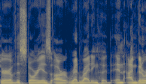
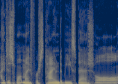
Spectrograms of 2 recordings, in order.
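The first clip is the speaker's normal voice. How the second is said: mock shy tone, quieter; 6 dB quieter than usual. Retelling what a movie character says while friends tease her: imitating a shy voice. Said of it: "she's all, like, shy".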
